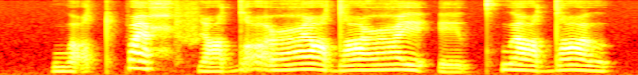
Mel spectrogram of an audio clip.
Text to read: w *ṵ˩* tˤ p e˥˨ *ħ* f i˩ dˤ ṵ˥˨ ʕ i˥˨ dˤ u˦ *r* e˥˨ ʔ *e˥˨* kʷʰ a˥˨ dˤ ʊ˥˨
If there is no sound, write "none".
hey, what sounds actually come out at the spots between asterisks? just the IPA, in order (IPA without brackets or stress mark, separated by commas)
ṵ˩, ħ, ʕ, e˩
